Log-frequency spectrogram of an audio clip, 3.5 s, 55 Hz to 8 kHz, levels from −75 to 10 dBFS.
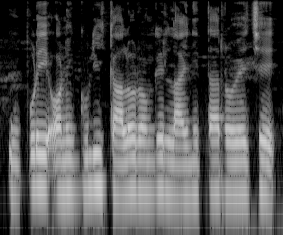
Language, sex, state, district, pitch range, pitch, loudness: Bengali, male, West Bengal, Alipurduar, 130-135 Hz, 135 Hz, -15 LUFS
